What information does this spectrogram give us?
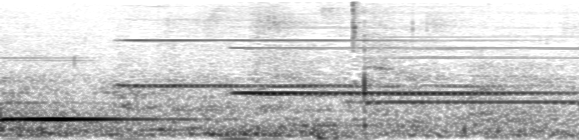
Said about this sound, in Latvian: Lūdzu zvanu. Lūdzu balsošanas režīmu.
